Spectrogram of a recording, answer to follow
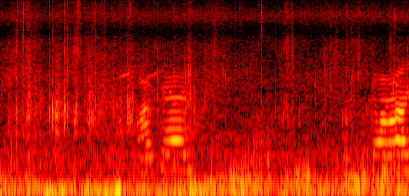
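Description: Two short, high-pitched wordless vocal calls, one about midway and one right at the end, over a steady low rumble.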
